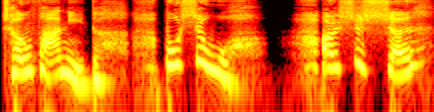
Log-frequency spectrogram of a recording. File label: level up, zh-hant; cookie run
